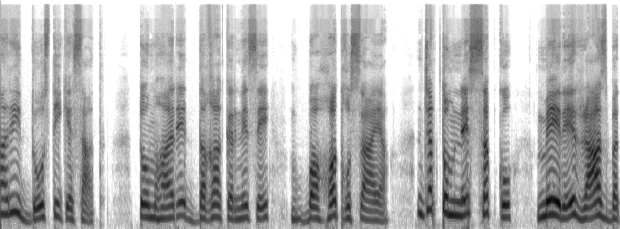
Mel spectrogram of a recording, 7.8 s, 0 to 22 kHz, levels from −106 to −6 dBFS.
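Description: Short concealed packet loss occurs three times: at 2.17–2.21 s, just before "دغا کرنے سے بہت"; at 3.73–3.77 s, between "دغا کرنے سے" and "بہت غصہ آیا"; and at 5.73–5.77 s, just before "سب کو". Each time about 20 ms of speech arrived too late, and the decoder bridged the gap by extending the preceding sound before blending back. The result is a brief smear or wobble rather than the hard silent gap of an unconcealed dropout.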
